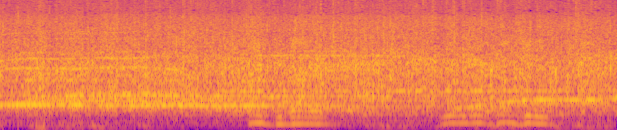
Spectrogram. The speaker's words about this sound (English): Ladies and gentlemen, please give a massive round of applause for Brady.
